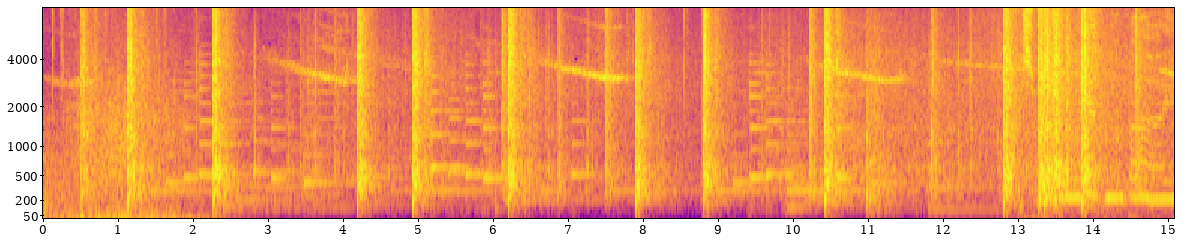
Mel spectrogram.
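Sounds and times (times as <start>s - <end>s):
firework whistles falling in pitch: 0.0s - 1.3s, 2.3s - 5.2s, 6.1s - 8.1s, 10.2s - 14.0s
firework bangs with crackles: 0.0s - 9.2s, 9.8s - 15.0s
instrumental song intro: 0.0s - 15.0s.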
